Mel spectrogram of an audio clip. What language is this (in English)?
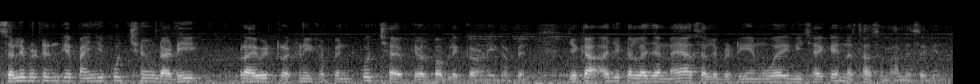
Sindhi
